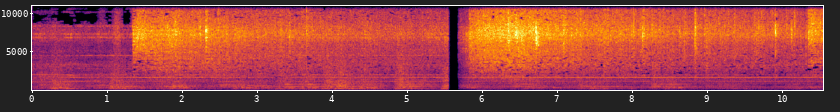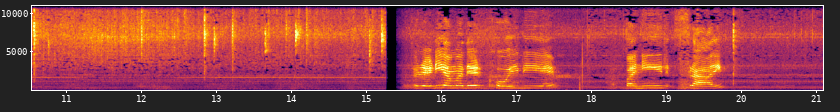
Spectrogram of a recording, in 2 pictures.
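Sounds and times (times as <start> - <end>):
food sizzling in hot oil: 1.3 - 15.3.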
